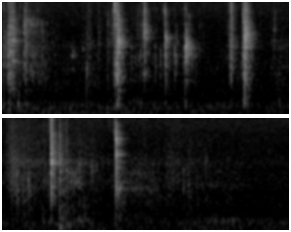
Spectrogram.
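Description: Eating boiled shrimp with the shell on: about ten small, sharp crunches and clicks of shell being bitten and chewed, stopping about six seconds in.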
